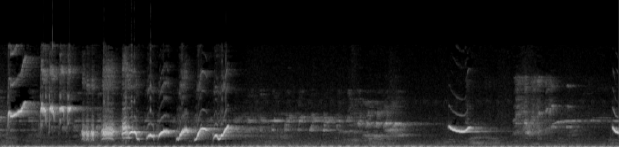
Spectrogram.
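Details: White-rumped shama in competitive singing, fired up and pouring out many voices: high whistles, then a run of rising slurred notes, later clear looping whistles, over a constant low droning hum.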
